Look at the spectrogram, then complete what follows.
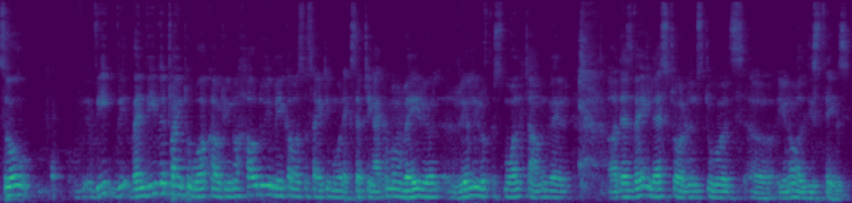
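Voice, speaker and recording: A man's somewhat breathy, dark and mellow voice at a medium pitch, moderate in pace, with ordinary pitch variation. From India, Maharashtra. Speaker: poet and activist. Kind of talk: literary festival talk. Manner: halting, with many fillers.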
